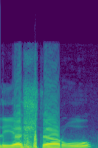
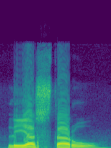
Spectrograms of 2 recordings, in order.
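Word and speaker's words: ليشتروا: Shin pada lafal liyashtaru, ya, hati-hati dalam melafalkannya, jangan sampai terlafadzkan dengan liyastaru. Di sini harus berbunyi dengan shin.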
